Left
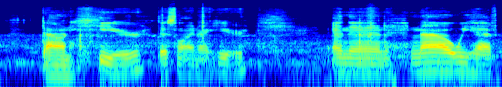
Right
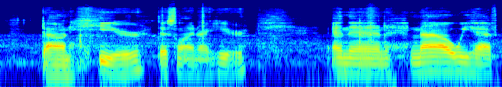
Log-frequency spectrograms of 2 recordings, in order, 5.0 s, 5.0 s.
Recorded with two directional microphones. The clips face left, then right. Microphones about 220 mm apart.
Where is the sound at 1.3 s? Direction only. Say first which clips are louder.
Right 5 dB; 75° right (ahead or behind).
